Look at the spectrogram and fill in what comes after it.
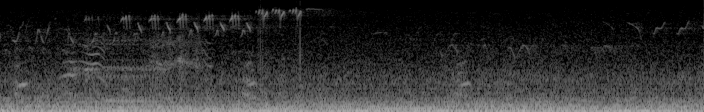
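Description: Birds chirping in quick runs of short high notes, over a steady low hum.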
